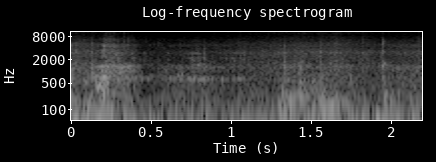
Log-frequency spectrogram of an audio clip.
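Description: Water splashing and sloshing as a hooked pike is lifted out of the water over the side of a small boat, with handling noise, loudest in the first half-second and then a quieter wash.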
